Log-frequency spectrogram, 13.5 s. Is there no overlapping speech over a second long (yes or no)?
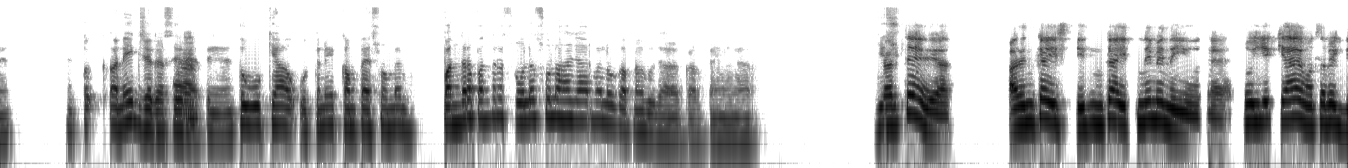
yes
